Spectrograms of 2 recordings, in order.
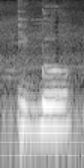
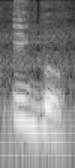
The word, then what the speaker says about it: Igbo: We have Yoruba tribe, we have Hausa tribe, and we have Igbo tribe. The word Igbo, the B sound, is not present in English, so I'm very sure you Westerners won't know how to pronounce that word.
